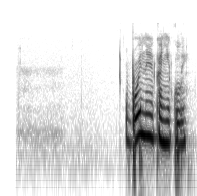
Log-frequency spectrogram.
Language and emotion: Russian, neutral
